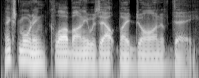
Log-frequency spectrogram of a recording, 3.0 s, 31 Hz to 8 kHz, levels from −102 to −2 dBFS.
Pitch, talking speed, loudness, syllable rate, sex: 90 Hz, 180 wpm, -16 LUFS, 4.4 syllables/s, male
